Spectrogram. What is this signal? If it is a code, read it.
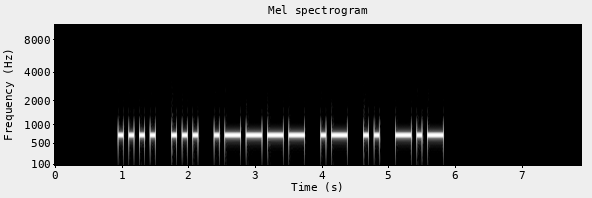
Morse code, heard as a keyed tone, about 15 wpm, 700 Hz. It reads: HS1AIK
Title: DXCC-100 Call Signs - 6 Characters - Repeated 2x - 15wpm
